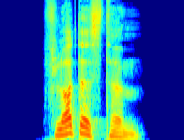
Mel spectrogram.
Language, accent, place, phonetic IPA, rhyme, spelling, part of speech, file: German, Germany, Berlin, [ˈflɔtəstəm], -ɔtəstəm, flottestem, adjective, De-flottestem.ogg
- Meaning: strong dative masculine/neuter singular superlative degree of flott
